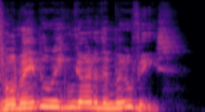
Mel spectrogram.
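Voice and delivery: keen, high-pitched chirp.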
